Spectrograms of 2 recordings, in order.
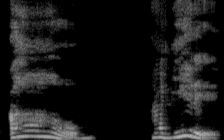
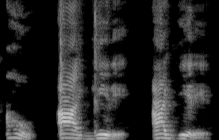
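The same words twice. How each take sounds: First: Reflective realization. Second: A quick, louder aha as it clicks mid-conversation; sudden realization. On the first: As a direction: let it dawn on you quietly days later. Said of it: "It's more reflective". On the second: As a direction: blurt it out the moment you understand. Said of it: "healing can be happening right in the moment". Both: Retold or imitated.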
